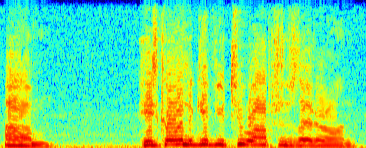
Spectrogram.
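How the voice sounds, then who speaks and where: A frantic male messenger, put on by a man in a tabletop game, his voice leaping high as he hurries out pleading warnings. He sounds pressed for time and anxious. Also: expressive, brisk, lightly acted, poor audio. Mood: urgent.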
